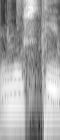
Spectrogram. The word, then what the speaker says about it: Mousse T: Why Musti? Where it comes your artist name? Yeah, it's very simple. Basically, my name is Mustafa, and the short for Mustafa is Musti, but you spell it differently.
